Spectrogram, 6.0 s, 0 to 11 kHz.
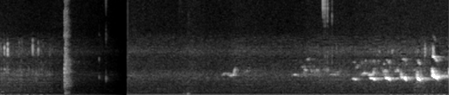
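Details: An osprey (Pandion haliaetus) at its nest in Kurzeme, Latvia, on 23 April, with wind, rain and sleet shaking the nest, gives a quickening run of high whistled cheeping notes growing louder, after a quiet start with one click.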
